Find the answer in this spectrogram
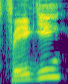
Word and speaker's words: Feige: pronounce his last name I'm pretty sure we say fagy now it's fagy Okay Kevin fagy wants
